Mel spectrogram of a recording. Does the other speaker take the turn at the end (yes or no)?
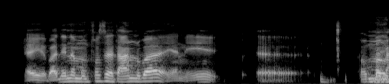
no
